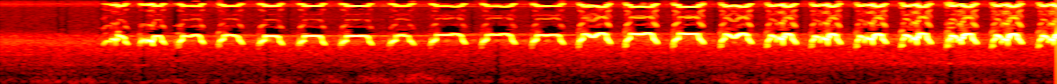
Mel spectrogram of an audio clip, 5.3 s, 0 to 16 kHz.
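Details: Insistent high whistled chirps from an osprey at the Hellgate nest on a June 2018 afternoon, with a fish being delivered. After a brief silence they repeat steadily, about two per second, slightly louder toward the end.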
